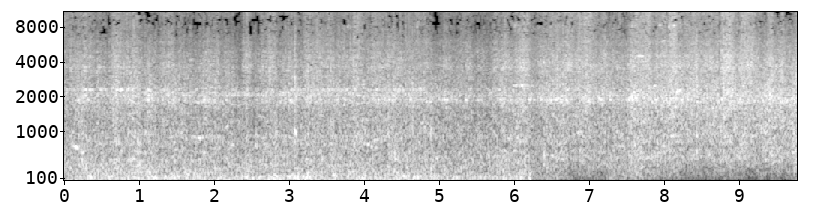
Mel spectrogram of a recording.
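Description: Narrow-gauge train running along the track: a steady rumble of wheels and carriage on the rails. The deep low rumble drops away suddenly about six seconds in, leaving a lighter running noise.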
